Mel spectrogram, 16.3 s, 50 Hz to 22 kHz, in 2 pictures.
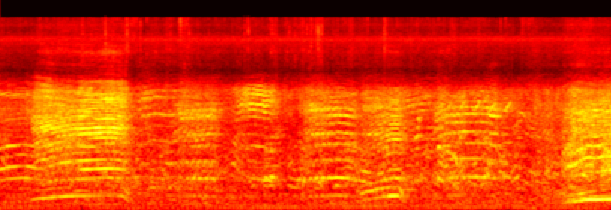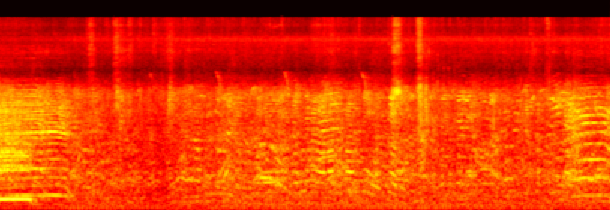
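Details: Bleating from male Etawa goats at Pasar Wage livestock market, Panggul, Trenggalek, ahead of Qurban, 18 May 2020. Loud, quavering calls repeat every few seconds, with one strong, drawn-out bleat midway. People talk nearby.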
